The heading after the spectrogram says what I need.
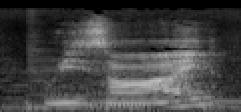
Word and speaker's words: resign: Le I se prononce I lorsque suivi de ND ou de GN en fin de mot, et le cas échéant, le G disparaît.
